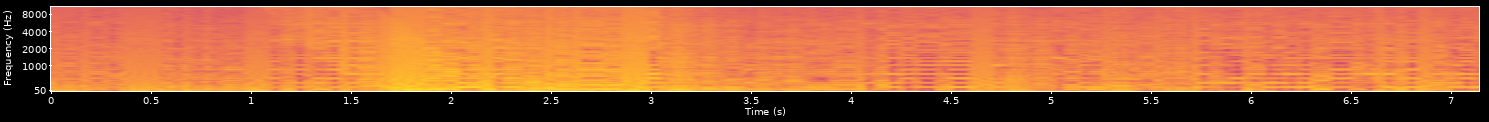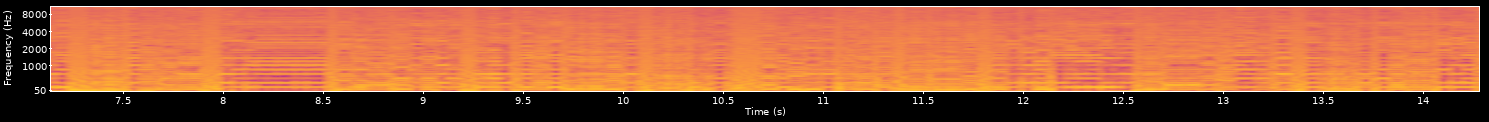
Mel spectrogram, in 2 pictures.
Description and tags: A sound breaking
